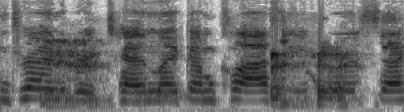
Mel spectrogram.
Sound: laughter

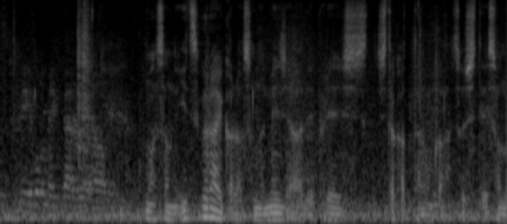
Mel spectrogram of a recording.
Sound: speaking Japanese

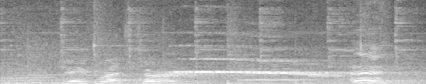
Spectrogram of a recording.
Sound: muffled shrieks

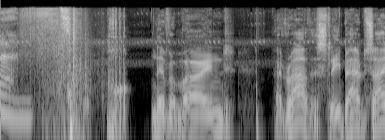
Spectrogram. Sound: oinks

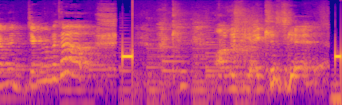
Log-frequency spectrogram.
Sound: beeps

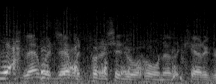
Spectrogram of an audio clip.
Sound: laughs

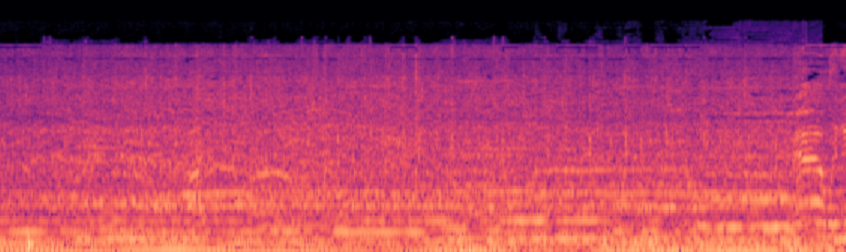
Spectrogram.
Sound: clapping

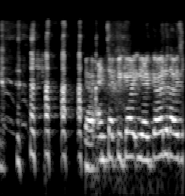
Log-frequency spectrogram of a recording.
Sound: laughs

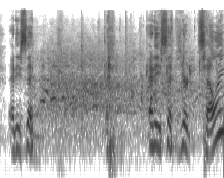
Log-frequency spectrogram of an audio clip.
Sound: crowd laughing

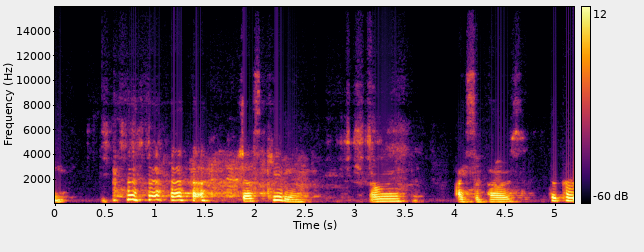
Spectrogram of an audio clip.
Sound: Sophia Laughs

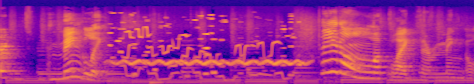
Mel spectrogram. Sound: SFX: Sci-fi scanner noises

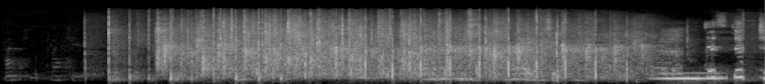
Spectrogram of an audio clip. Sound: audience clapping

